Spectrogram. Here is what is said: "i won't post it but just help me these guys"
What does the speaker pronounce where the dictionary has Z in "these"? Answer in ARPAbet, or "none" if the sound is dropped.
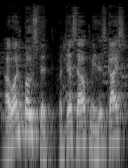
S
